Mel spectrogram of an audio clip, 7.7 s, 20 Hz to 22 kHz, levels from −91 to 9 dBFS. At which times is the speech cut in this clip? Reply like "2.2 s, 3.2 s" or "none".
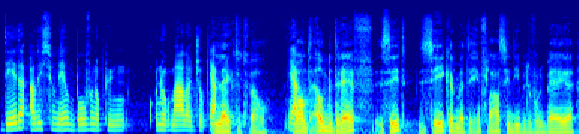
2.8 s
